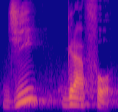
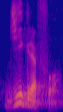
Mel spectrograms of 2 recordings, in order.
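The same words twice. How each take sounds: First: "dígrafo" stretched very slowly; very slow term. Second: Said in the usual way. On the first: Shown as a demonstration. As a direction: draw out "dígrafo" syllable by syllable. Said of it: "se chama de". ("dígrafo" bem arrastado)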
